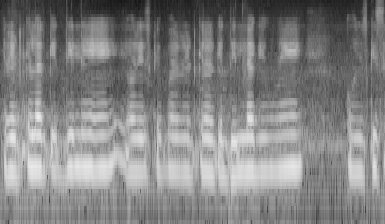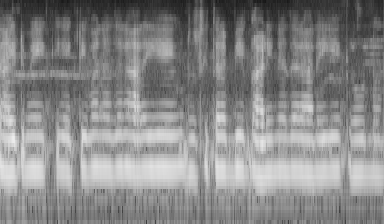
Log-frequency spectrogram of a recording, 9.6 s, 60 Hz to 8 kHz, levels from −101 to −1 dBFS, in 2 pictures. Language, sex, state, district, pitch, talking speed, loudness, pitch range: Hindi, female, Bihar, Muzaffarpur, 200 Hz, 225 wpm, -21 LUFS, 195-210 Hz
